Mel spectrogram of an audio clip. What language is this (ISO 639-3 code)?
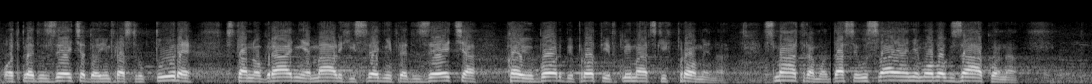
srp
